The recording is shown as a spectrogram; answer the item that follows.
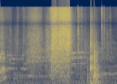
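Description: A sheet of wax paper rustling and crinkling as it is handled and spread over a foil cake pan: a loud crisp rustle about halfway through, then a short sharp crackle near the end.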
